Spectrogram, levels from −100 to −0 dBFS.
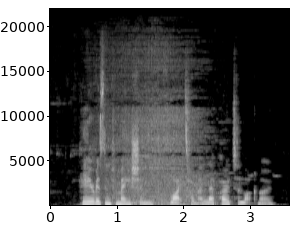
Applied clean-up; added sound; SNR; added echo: classical method Wiener filter.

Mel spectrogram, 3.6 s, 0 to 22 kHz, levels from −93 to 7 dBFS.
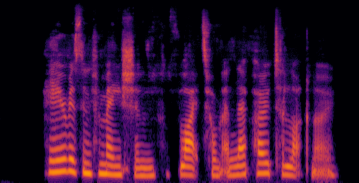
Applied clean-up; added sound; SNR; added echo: neural mask model Resemble Enhance denoiser.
